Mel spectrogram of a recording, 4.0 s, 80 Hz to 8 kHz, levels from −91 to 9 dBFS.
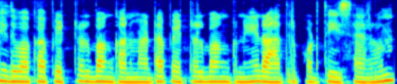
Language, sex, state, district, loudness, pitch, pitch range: Telugu, female, Andhra Pradesh, Manyam, -19 LUFS, 175 Hz, 165-180 Hz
